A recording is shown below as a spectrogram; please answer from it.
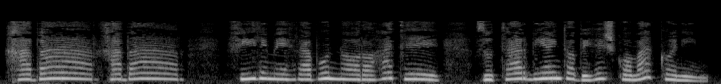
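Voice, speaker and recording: An eager, helpful male crow from a children's storybook, calling out in a raised, quick voice as a woman acts him out. The sound is dull and muffled, with a husky edge. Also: on the high side, steady tone, warm tone, voice pushed up, close to an everyday voice. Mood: urgent.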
